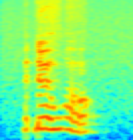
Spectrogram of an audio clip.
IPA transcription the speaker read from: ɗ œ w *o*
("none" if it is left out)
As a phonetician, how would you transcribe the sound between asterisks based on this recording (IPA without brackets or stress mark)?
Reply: ɔ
